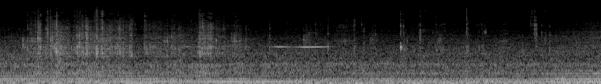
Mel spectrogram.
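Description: Steady low hum of a car engine idling, heard from inside the cabin, with scattered clicks and rustles as food and wrappers are handled. A brief high tone sounds about three seconds in.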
